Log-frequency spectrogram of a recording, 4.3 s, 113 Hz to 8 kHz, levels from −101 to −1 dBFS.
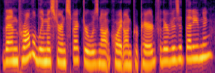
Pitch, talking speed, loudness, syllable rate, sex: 230 Hz, 180 wpm, -15 LUFS, 5.7 syllables/s, female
